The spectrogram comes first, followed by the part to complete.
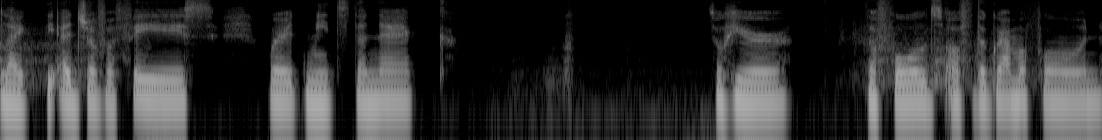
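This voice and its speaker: A soft-spoken woman at a very slow pace, fairly low in pitch, with monotone, flat intonation, long, frequent pauses, very even loudness, a calm tone, and a dark, mellow tone. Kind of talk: ASMR sketching chitchat, soft-spoken narration of drawing process. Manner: soft-spoken, calm.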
